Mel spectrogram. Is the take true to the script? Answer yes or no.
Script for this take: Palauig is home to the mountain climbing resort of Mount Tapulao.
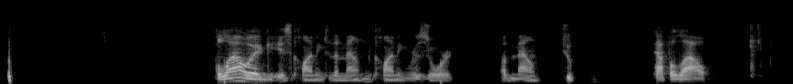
no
